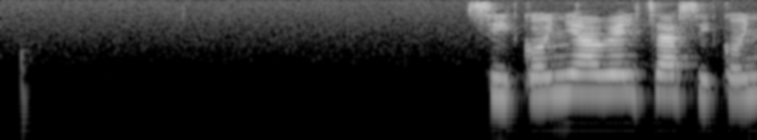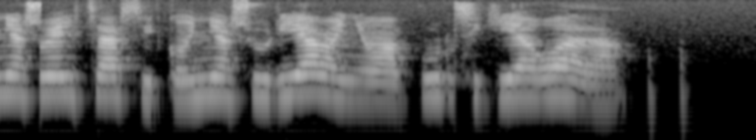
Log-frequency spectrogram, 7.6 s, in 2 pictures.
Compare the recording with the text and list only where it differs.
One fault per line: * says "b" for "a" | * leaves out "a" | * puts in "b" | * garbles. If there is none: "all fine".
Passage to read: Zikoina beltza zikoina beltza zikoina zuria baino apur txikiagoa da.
all fine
